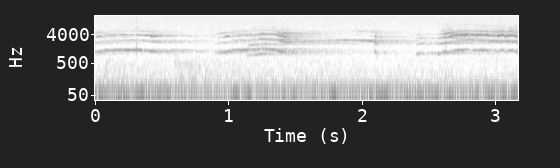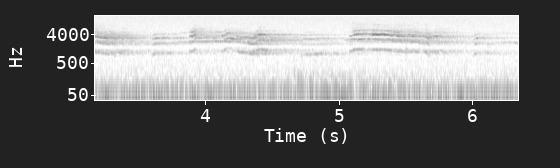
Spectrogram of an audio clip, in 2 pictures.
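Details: Begging Peregrine falcon chicks, two, being fed in the Charles Sturt University water-tower nest box, Orange, New South Wales, Australia, 20 October 2024; shrill arched whining notes about once a second, some overlapping, over a steady low hum.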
